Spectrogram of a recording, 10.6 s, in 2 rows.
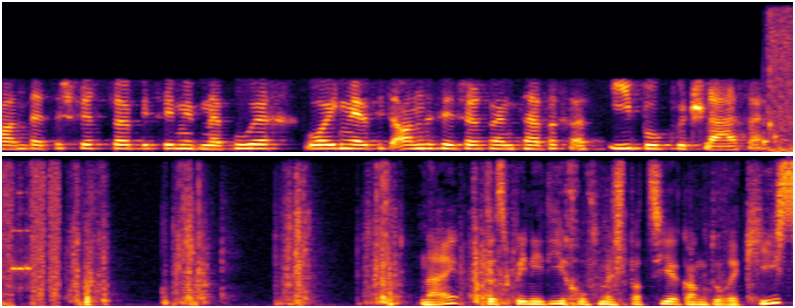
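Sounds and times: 
speech: 0:00.0 - 0:05.5, 0:08.1 - 0:10.5
hand sweeping across rows of CD cases: 0:05.9 - 0:08.9.

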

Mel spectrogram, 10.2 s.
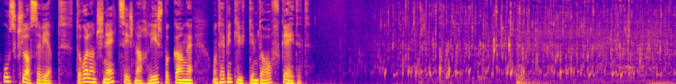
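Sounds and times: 
speech: 0:00.0 - 0:04.7
village fountain water splashing: 0:05.2 - 0:10.1.

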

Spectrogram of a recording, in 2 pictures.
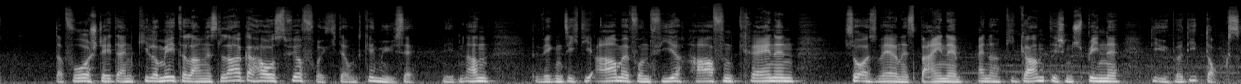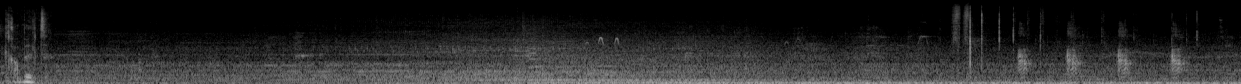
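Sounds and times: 
speech: 0:00.6 - 0:13.0
forklift stacking crates of manure: 0:09.0 - 0:21.8
ducks quacking: 0:17.5 - 0:21.4, 0:22.5 - 0:24.4.

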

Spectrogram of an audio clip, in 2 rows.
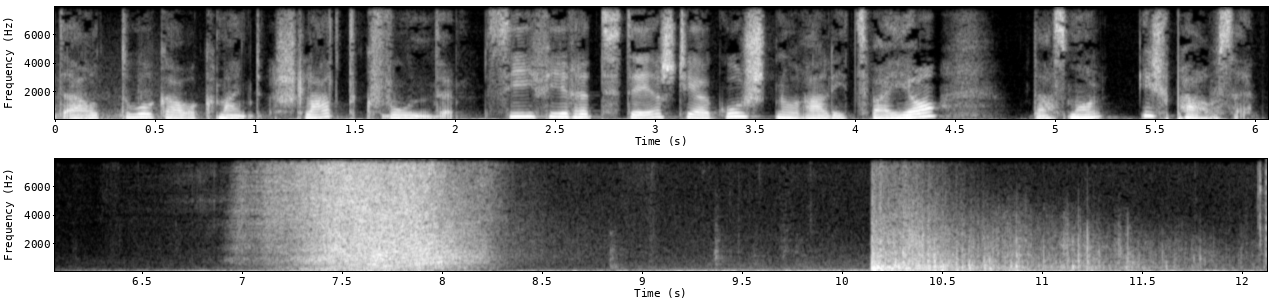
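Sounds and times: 
speech: 0:00.0 - 0:06.1
fireworks: 0:06.9 - 0:08.6, 0:10.1 - 0:12.1.

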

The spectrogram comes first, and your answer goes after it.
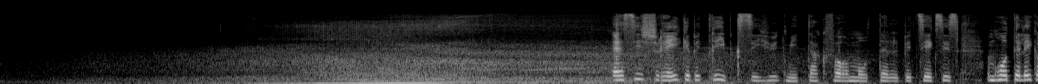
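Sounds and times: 
steady road traffic noise: 0:00.0 - 0:09.9
vehicle passing by with deep engine rumble: 0:00.9 - 0:08.7
speech: 0:06.1 - 0:10.3.

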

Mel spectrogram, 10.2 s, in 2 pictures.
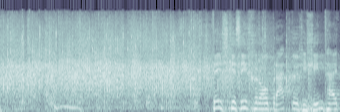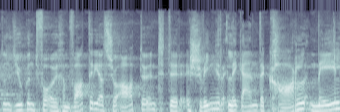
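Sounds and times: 
audience applause: 0:00.0 - 0:04.7
speech: 0:03.2 - 0:10.1.

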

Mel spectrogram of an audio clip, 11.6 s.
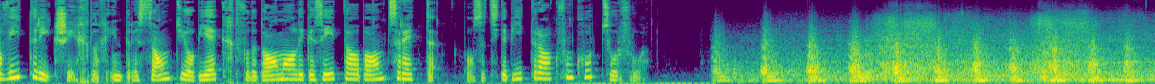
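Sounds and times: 
speech: 0:00.0 - 0:11.2
old steam locomotive steaming: 0:08.2 - 0:11.5.

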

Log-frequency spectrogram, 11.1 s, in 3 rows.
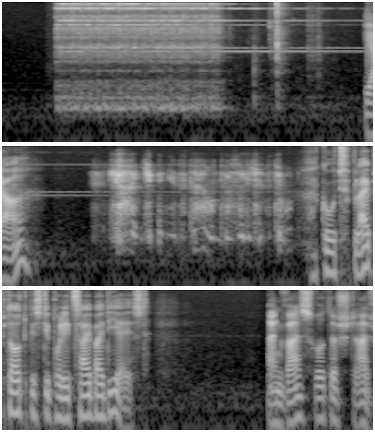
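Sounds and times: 
telephone bell ringing: 0:00.5 - 0:06.0
speech: 0:03.6 - 0:04.1, 0:06.9 - 0:09.1, 0:10.1 - 0:11.1.

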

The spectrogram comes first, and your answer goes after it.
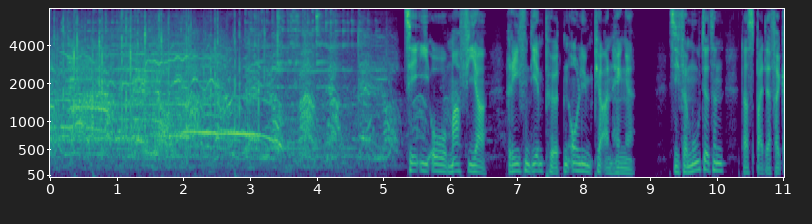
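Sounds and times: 
shouts and whistles: 0:00.0 - 0:05.6
large crowd cheering: 0:00.0 - 0:06.9
speech: 0:05.4 - 0:11.0.

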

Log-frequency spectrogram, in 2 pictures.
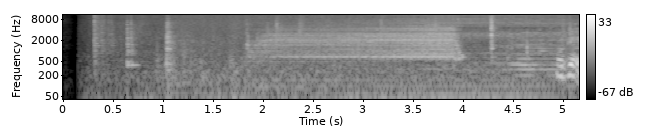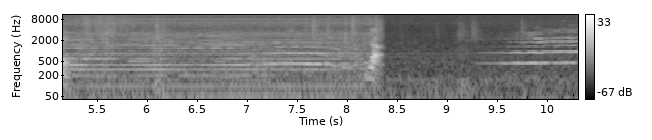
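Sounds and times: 
record-cutting lathe starting up as its stylus begins to cut: 0:01.8 - 0:08.4
speech: 0:04.9 - 0:05.4.

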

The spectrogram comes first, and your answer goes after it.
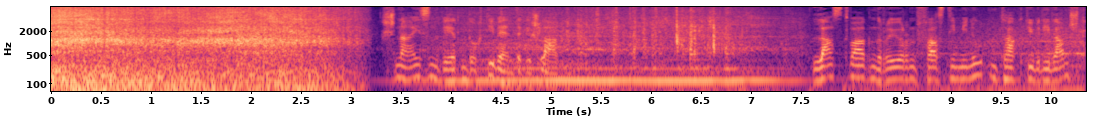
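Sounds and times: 
gas flames roaring out of the ground: 0:00.0 - 0:07.6
speech: 0:03.4 - 0:05.7, 0:07.6 - 0:10.3.

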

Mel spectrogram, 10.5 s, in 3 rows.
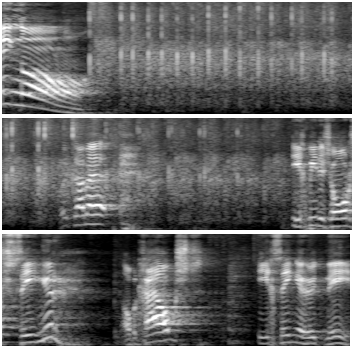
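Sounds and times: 
audience applause: 0:00.8 - 0:06.8
speech: 0:04.2 - 0:05.0, 0:06.4 - 0:09.0, 0:09.6 - 0:10.4.

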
